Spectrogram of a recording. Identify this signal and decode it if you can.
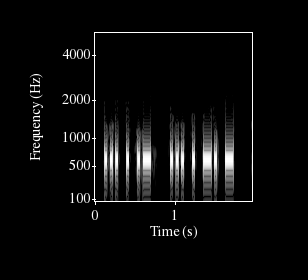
Morse code, heard as a keyed tone, about 34 wpm, 600 Hz. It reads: SEA SENT
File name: the old man and the sea / the old man and the sea 1 35wpm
